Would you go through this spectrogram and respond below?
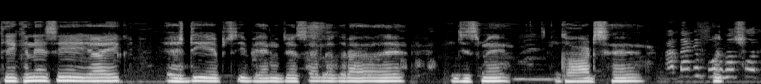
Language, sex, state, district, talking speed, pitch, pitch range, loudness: Hindi, male, Chhattisgarh, Raipur, 110 wpm, 155 Hz, 145-165 Hz, -12 LUFS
